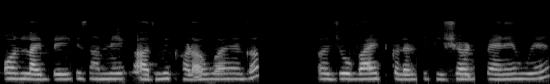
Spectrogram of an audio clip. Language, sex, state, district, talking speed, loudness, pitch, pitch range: Hindi, female, Chhattisgarh, Jashpur, 195 wpm, -28 LUFS, 250 Hz, 235-255 Hz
